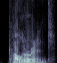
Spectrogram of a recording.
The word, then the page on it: colourant: American English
